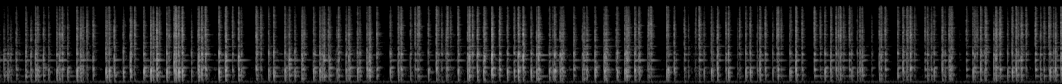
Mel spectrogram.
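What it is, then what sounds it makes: Metal tin box, fingernail tapping. A small rectangular hollow metal tin with a lid is held upright in both hands while long painted fingernails fast-tap its flat metal face. Rapid, dense clicky taps with a bright, tinny ring that dies almost instantly, continuing steadily throughout with many overlapping hits and no talking.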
